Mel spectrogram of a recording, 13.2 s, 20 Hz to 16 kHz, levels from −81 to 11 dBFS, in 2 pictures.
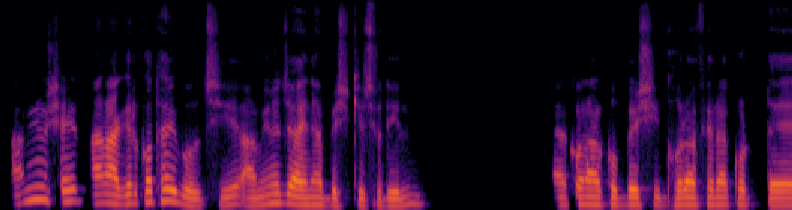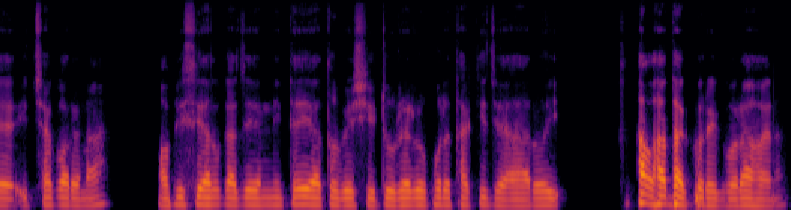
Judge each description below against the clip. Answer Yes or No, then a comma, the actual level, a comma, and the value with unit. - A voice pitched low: Yes, low, 130 Hz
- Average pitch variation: No, narrow, 1.8 semitones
